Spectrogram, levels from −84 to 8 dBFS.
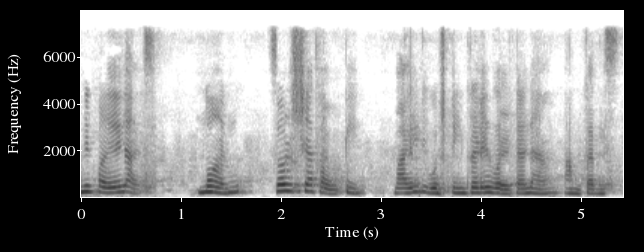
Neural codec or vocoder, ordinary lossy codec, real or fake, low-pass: codec, 16 kHz in and 24 kHz out, 0.6 kbps, FireRedTTS-2 codec; MP3, 64 kbps; fake; 7.2 kHz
